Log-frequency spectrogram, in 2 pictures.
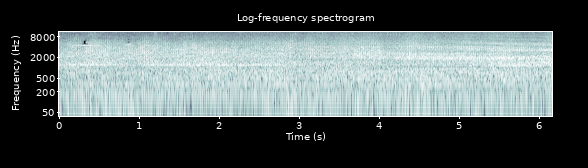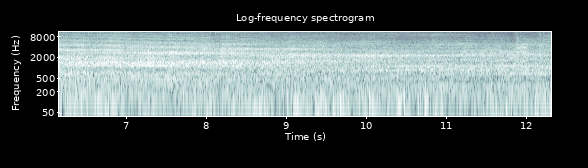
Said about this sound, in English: That was that darn helicopter again.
